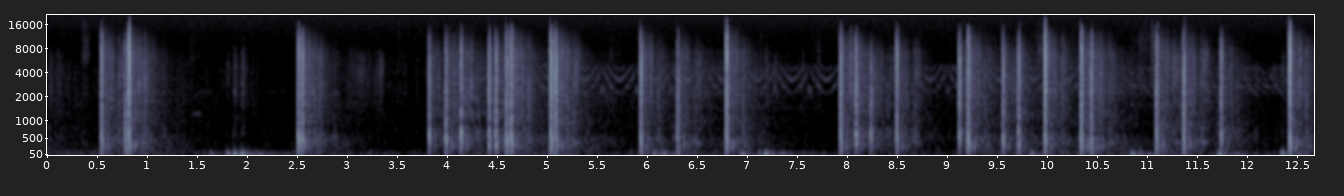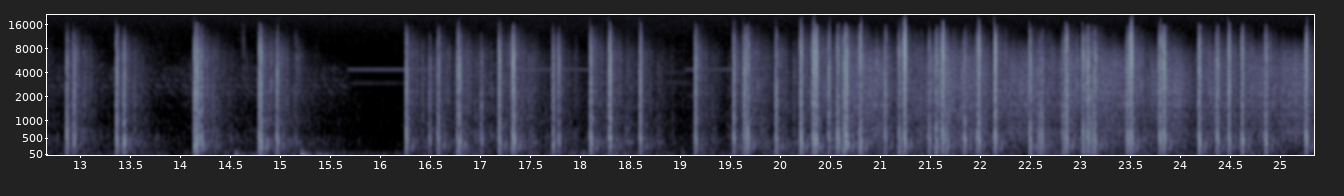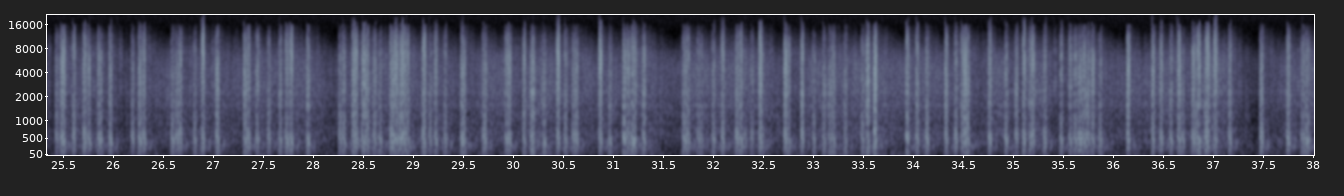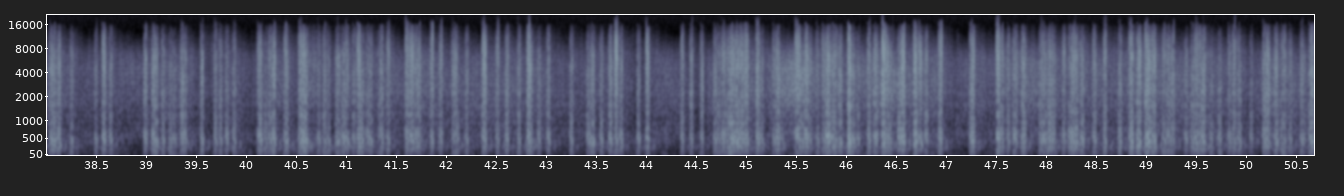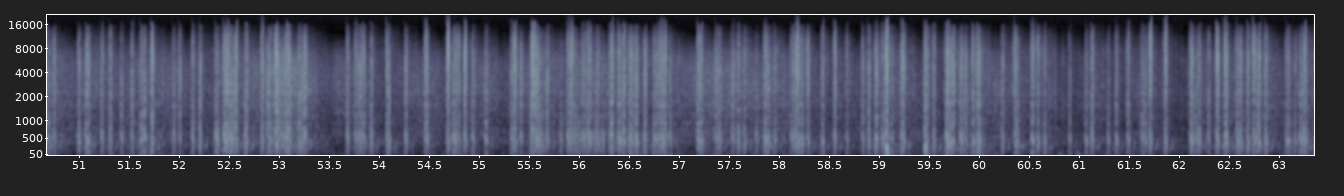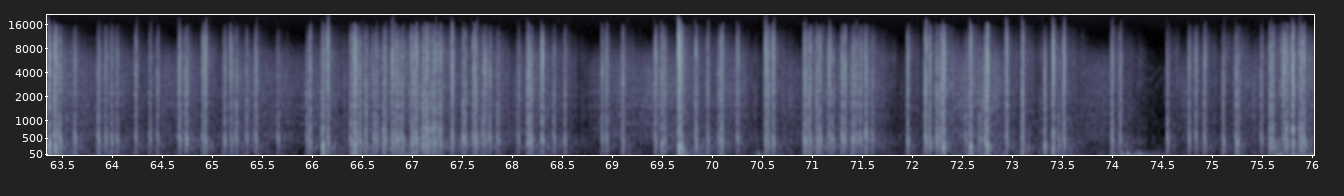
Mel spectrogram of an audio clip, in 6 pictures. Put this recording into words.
FireWorks in Normandy, Zoom F3 and two Rode NT55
